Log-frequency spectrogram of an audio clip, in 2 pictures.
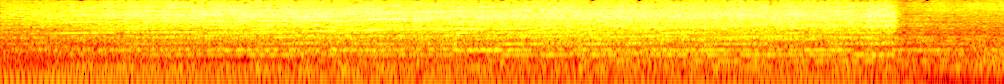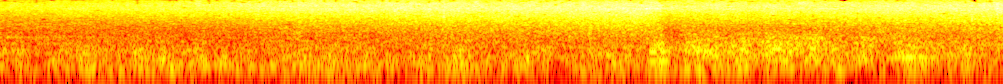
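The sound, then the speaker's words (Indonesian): Heavy, steady rain pours down outside at night while deep thunder rumbles loudly through the first half, then fades into a continuous hiss of rainfall with softer rumbles. No voices. “Sesekali suara gemuruh petir membuat malam itu entah kenapa semakin terasa mencekam.”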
